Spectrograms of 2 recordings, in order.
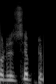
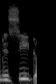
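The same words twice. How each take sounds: First: रिसिप्ट said with a clear p sound, ri-sipt; the students' mispronunciation रिसिप्ट, sounding the p; wrong pronunciation. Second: रिसीट said with a long ee and silent p, ri-seet; the right way: रिसीट, no p at all; correct pronunciation. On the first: Teacher to students, showing the wrong way they say रिसिप्ट with a p. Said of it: "कुछ बच्चे इसको रिसिप्ट भी बोलते हैं". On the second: Teacher to students, correcting to रिसीट said ri-seet with silent p. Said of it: "लेकिन रिसीट होता है". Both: Shown as a demonstration.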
